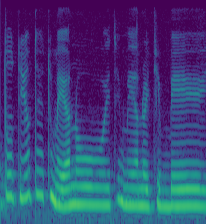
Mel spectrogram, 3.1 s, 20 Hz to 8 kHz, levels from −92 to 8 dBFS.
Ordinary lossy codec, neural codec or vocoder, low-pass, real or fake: none; none; 7.2 kHz; real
